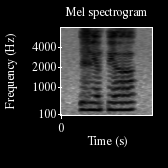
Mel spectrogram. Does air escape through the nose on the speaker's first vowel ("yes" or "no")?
yes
